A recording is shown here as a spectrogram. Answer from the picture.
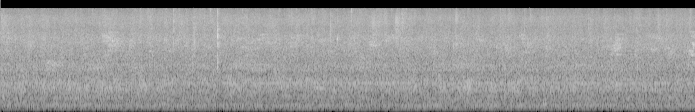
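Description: Steady rain falling on a wet paved street, an even hiss, with a brief tap a little after four seconds in.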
